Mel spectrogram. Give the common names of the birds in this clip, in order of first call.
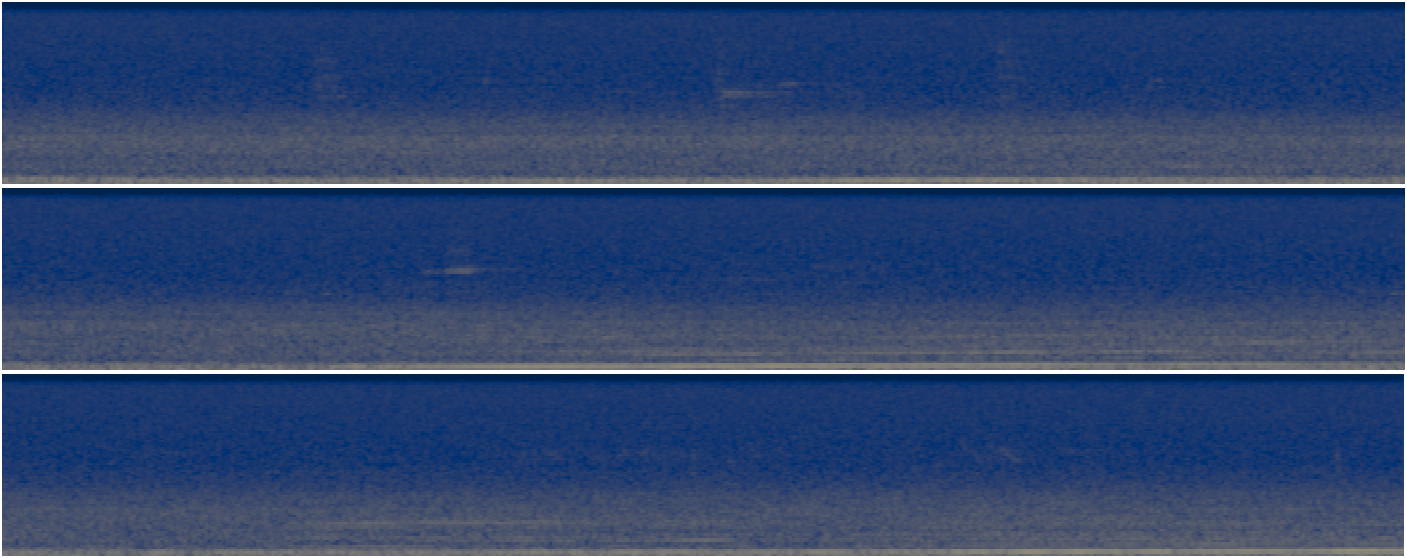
unidentified bird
